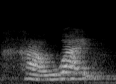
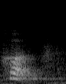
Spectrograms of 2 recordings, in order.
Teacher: Pero si hablamos de una H aspirada, como la palabra Hawái, se escucha como un sonido de J.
